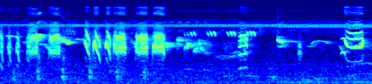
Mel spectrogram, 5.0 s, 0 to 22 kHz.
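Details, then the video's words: Caged Chinese hwamei, a wild-caught bird two months in its cage, training its voice in the morning: a busy run of loud, rapid, buzzy and slurred whistled phrases, followed by softer scattered notes and a final rising flourish. "Chim Hoạ Mi Mộc VIP 2 Tháng Lồng Luyện Giọng"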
